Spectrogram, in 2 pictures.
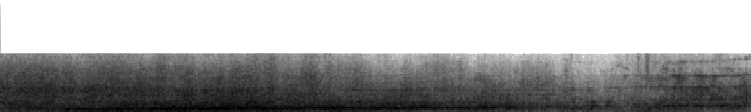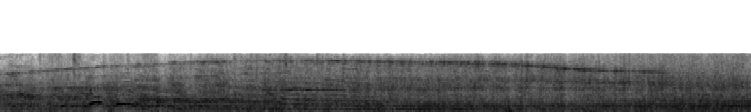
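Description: A jet engine roars steadily overhead, its pitch slowly shifting as the plane passes.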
